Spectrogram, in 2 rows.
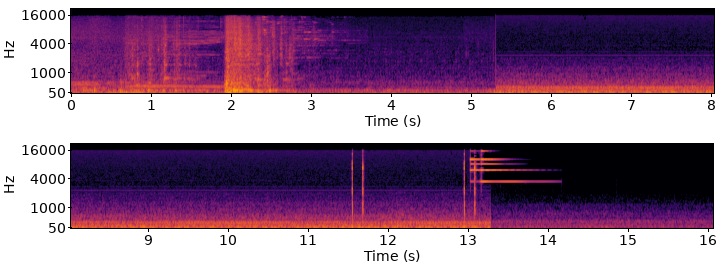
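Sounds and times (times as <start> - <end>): low hum of car interior: 0.0 - 16.0
mouse clicks: 13.0 - 13.3
sharp click: 13.0 - 13.8
bell-like ding: 13.0 - 14.2.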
